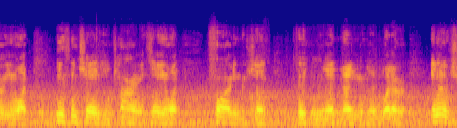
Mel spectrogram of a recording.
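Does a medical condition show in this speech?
Yes: mouth cancer; speech changed by cancer.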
